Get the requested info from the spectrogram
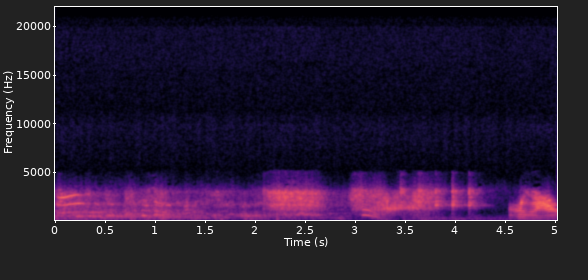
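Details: A domestic cat gives a short, rising then falling meow near the end, after several seconds of human speech and background chatter.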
